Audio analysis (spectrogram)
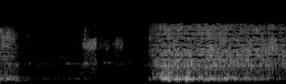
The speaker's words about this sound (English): I flushed the toilet on him.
